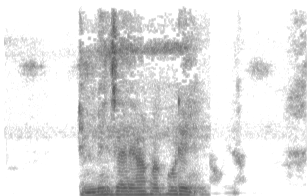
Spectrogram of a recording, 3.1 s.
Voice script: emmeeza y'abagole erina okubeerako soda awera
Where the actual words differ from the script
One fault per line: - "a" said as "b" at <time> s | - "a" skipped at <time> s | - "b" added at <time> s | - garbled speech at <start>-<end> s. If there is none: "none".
- "erina okubeerako soda" skipped at 1.9 s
